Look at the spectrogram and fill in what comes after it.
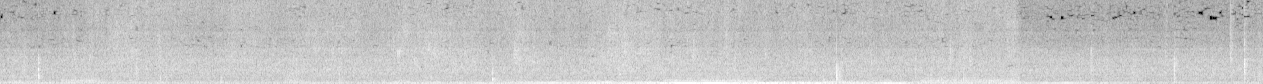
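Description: Pork intestines sizzling as they sauté in oil in a wide wok, their fat rendering out as they brown. A low hum swells and fades in the middle, and a few faint clicks come through.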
